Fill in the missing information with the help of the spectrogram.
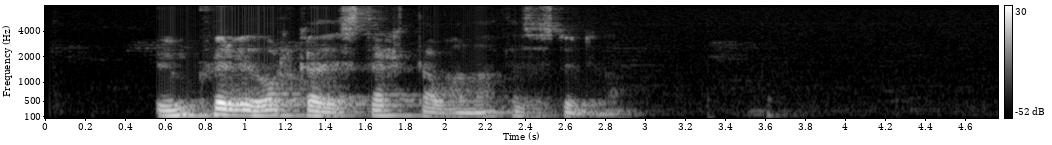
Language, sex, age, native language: Icelandic, male, 50-59, Icelandic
